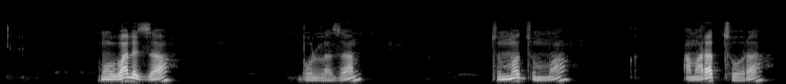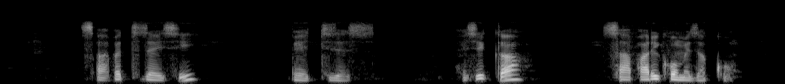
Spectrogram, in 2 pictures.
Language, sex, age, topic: Gamo, male, 18-24, government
